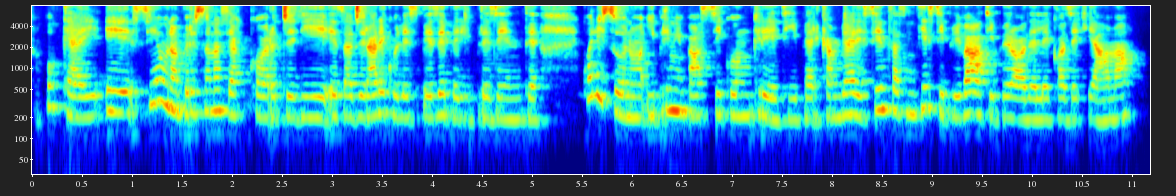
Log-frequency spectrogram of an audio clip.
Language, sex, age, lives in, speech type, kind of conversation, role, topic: Italian, female, 20-24, Italy, read, expert-assistant, asker, Cosa dovrei valutare quando decido tra investire per il futuro e godermi il presente, soprattutto in un contesto di incertezza economica?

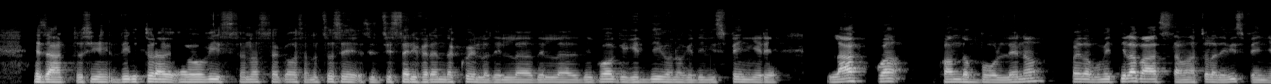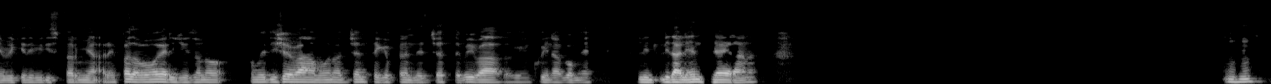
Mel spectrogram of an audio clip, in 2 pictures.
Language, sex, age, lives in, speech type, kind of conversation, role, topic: Italian, male, 25-29, Italy, conversation, unstructured, none, Qual è la tua opinione sul cambiamento climatico e sulle azioni che si stanno facendo oggi?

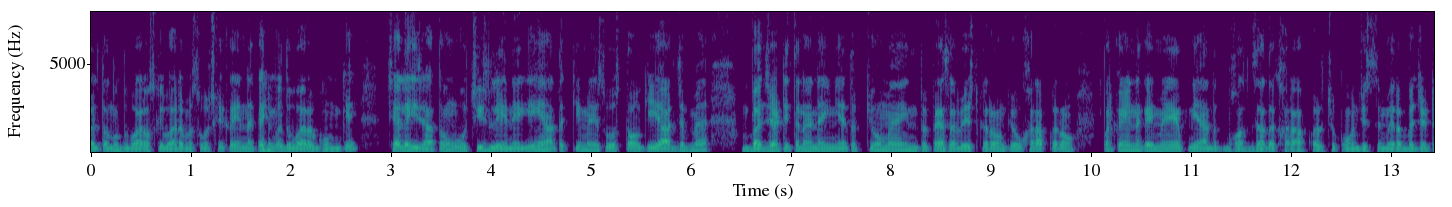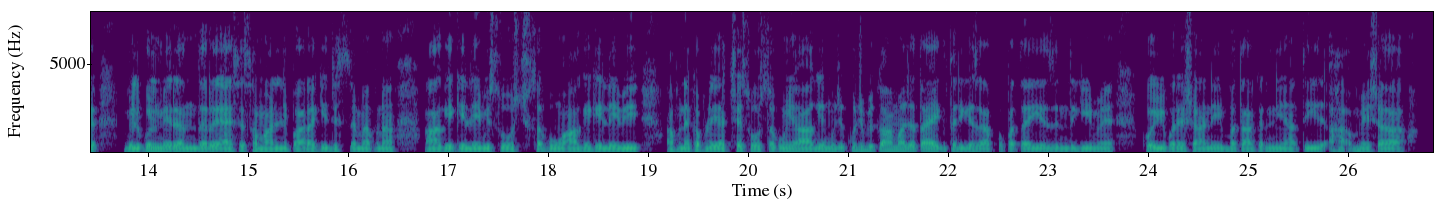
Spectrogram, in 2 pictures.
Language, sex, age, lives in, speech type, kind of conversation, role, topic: Hindi, male, 20-24, India, conversation, advice, user, मैं शॉपिंग के लिए अपना बजट और विकल्प कैसे संभालूँ?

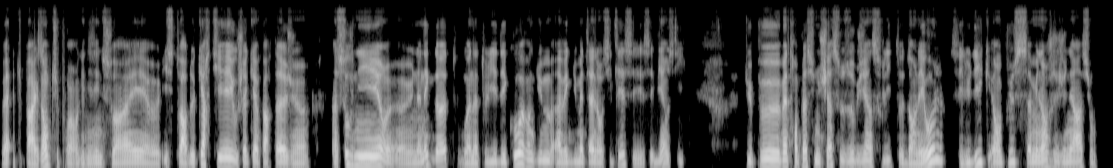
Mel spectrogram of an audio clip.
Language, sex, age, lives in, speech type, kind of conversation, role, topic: French, male, 55-59, France, read, expert-assistant, expert, Quelles idées originales pourraient transformer une rue banale en lieu de vie animé ?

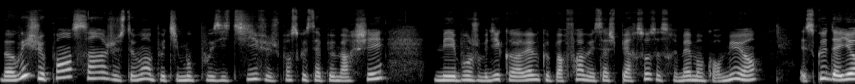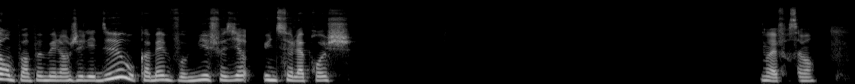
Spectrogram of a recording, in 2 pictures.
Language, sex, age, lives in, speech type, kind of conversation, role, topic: French, female, 25-29, France, read, expert-assistant, asker, Quels trucs ou habitudes rendent le fonctionnement d’une équipe plus fluide au boulot ?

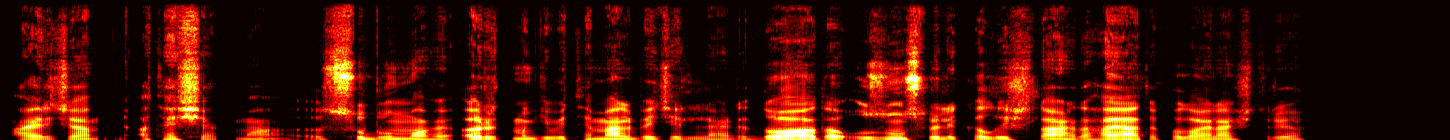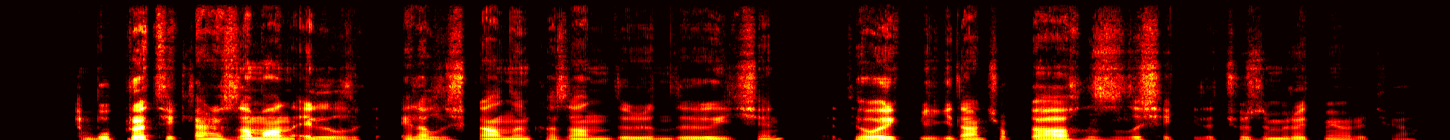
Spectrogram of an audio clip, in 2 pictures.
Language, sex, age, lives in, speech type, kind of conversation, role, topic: Turkish, male, 25-29, Germany, read, expert-assistant, expert, Kamp ve doğa yürüyüşüne yeni başlayanlar için en önemli hazırlıklar nelerdir?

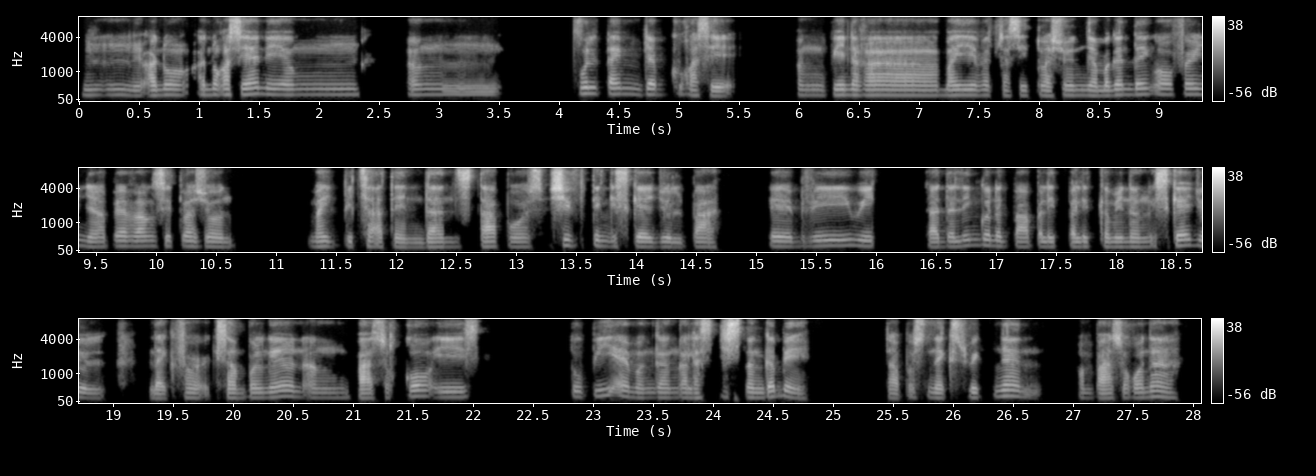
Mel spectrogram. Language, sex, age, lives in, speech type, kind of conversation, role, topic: Filipino, male, 25-29, Philippines, conversation, advice, user, Paano ko maibabalik ang motibasyon kapag nawawalan ako ng sigla?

